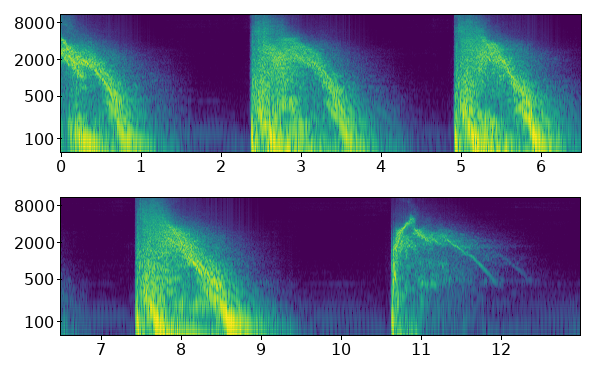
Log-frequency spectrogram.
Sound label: retro sci-fi laser weapon bursts; lasers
